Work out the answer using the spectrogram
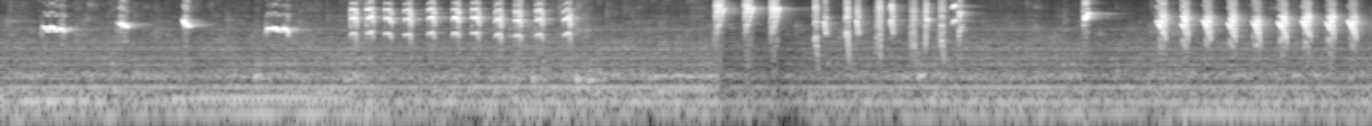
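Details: ['Plain-throated sunbird lure recording, made on an Oppo phone, to get other sunbirds singing: descending whistles, a long rapid buzzy trill, loud sharp notes, and a final fast rattling series.']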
